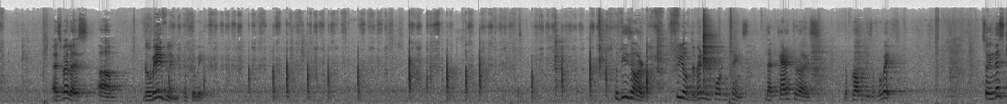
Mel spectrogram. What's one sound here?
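A man speaks calmly, in a large echoing room.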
